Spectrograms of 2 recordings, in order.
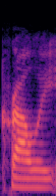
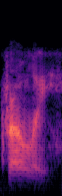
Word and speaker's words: Crowley: Some Crowley names drifted in one direction and the other Crowley names drifted in the other. I was always under the impression that Crowley was an Irish pronunciation and Crowley was an English or British pronunciation.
